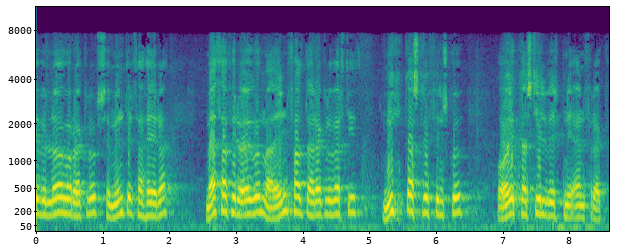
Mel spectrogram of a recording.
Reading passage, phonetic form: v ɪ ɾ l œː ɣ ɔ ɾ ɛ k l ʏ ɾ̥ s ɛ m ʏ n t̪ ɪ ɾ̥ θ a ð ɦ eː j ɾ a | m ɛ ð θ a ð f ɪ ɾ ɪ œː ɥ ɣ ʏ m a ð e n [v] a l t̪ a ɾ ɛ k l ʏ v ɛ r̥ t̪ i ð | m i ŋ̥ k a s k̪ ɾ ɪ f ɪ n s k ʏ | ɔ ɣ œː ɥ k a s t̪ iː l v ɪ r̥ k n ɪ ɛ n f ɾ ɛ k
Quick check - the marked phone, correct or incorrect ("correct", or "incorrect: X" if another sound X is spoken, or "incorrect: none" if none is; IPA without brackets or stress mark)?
incorrect: f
